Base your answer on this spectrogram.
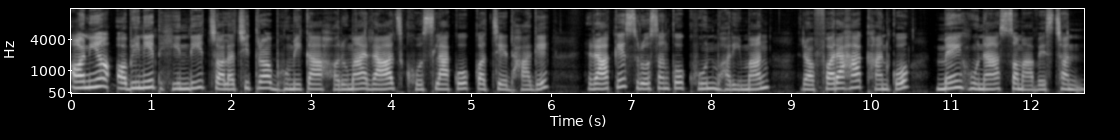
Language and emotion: Nepali, neutral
